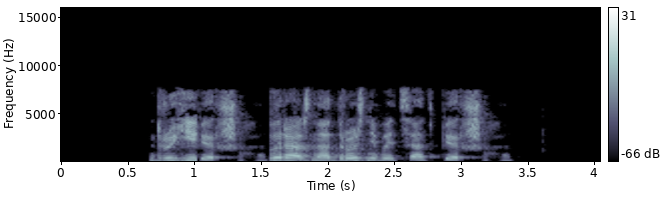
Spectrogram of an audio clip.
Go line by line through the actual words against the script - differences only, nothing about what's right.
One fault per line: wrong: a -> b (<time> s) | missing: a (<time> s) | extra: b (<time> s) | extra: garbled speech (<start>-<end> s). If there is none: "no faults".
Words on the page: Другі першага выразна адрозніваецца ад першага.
no faults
